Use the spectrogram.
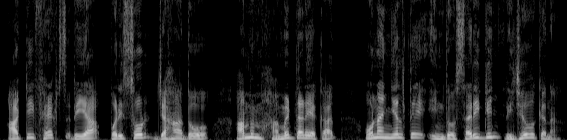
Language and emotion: Santali, happy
